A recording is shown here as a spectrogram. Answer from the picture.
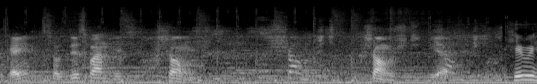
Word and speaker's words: Książ: As I said, they are hard to pronounce, okay? So this one is książ.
